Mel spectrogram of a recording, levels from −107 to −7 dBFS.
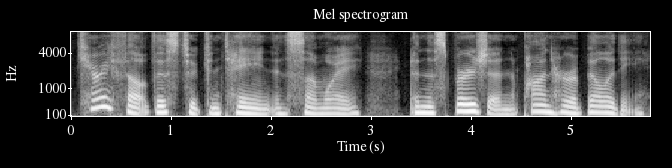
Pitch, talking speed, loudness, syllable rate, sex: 165 Hz, 135 wpm, -17 LUFS, 4.2 syllables/s, female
